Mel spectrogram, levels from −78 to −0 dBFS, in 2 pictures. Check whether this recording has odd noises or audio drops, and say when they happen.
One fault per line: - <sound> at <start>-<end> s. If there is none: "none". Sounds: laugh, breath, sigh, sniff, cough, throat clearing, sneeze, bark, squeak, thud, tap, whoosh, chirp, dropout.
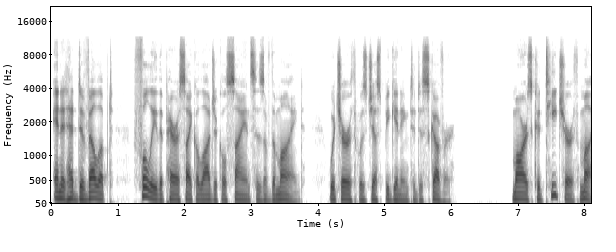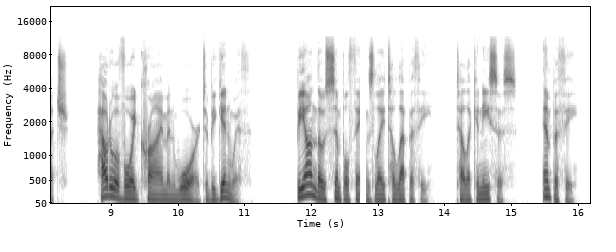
- dropout at 12.7-12.8 s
